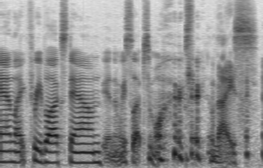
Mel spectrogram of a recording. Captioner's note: chuckles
